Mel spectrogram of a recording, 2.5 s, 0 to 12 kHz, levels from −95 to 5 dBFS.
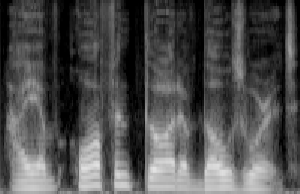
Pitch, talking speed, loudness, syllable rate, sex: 135 Hz, 170 wpm, -15 LUFS, 4.3 syllables/s, male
